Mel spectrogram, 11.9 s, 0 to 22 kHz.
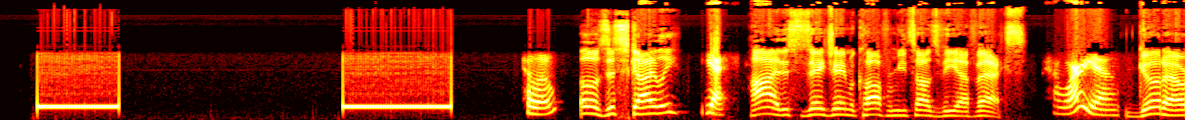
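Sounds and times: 
electronic phone ringback through the line: 0:00.4 - 0:01.2, 0:03.4 - 0:04.6
speech: 0:05.3 - 0:11.8.

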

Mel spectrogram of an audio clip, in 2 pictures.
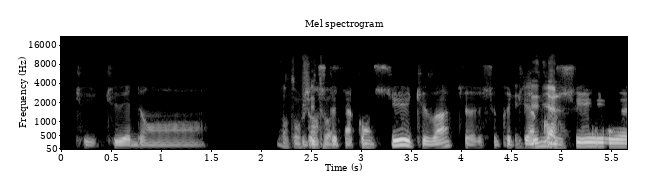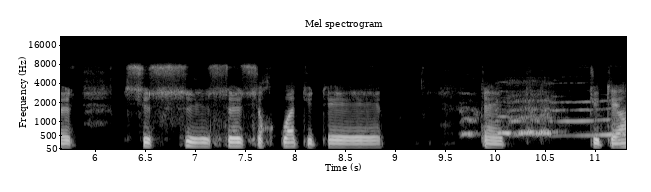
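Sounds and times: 
speech: 0:00.2 - 0:01.5, 0:02.2 - 0:09.0, 0:09.8 - 0:10.4, 0:11.0 - 0:11.2
rooster crowing: 0:09.6 - 0:11.2.

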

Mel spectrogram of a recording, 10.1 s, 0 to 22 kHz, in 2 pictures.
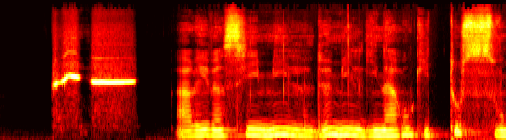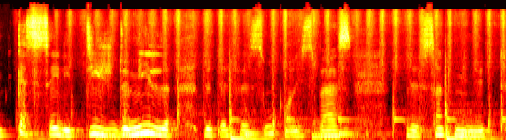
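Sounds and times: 
person whistling: 0:00.5 - 0:01.4
speech: 0:01.8 - 0:10.1.

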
